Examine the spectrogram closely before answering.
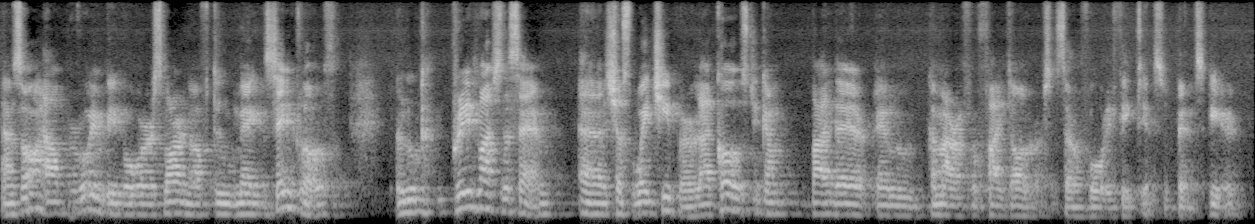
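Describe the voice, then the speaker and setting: A man's voice: medium pitch, normal speed. A man in his forties from Peru, presenting at a conference in a friendly, loose way with frequent fillers. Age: 40s. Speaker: city planning staffer presenting. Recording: echoey room.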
